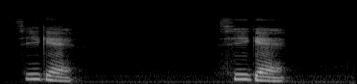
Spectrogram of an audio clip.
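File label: "時計", Japanese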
